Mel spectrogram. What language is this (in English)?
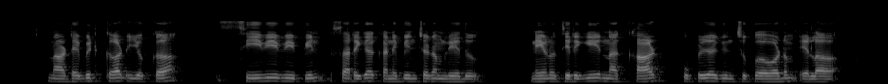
Telugu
